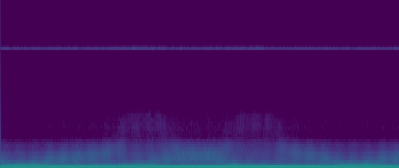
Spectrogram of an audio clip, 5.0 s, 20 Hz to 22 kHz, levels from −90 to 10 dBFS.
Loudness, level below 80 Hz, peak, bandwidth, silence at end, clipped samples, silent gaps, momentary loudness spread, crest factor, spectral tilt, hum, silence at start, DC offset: -38 LUFS; -38 dBFS; -28 dBFS; 3.6 kHz; 0 s; under 0.1%; none; 2 LU; 8 dB; -9.5 dB/octave; 50 Hz at -55 dBFS; 0 s; under 0.1%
